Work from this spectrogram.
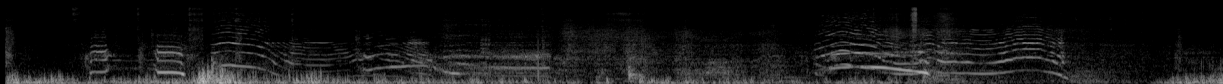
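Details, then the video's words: Rhino calves moaning, among them a sensitive young male named Bula lying down while Thaba stands over him, the others joining into a chorus: drawn-out tonal moans rising and falling, several overlapping, with a rumbling low background throughout. "A moaning chorus of rhino calves"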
